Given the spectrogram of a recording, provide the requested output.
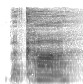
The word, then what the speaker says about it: Baqa: Ahad butterflies Baka butterflies Baka that's how I pronounce it right Baka Baka see thank you very much so butterflies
